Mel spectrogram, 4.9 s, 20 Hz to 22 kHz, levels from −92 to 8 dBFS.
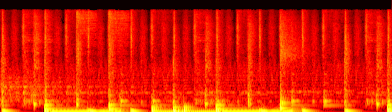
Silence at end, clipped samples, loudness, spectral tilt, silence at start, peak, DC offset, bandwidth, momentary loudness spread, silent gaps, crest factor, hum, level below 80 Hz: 0 s; under 0.1%; -22 LUFS; -4.5 dB/octave; 0 s; 0 dBFS; under 0.1%; 16.5 kHz; 6 LU; none; 18 dB; none; -20 dBFS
